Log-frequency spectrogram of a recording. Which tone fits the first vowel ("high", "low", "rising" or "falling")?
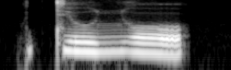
low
